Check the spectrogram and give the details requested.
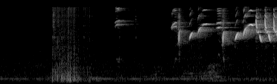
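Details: Wingbeats from a pet European goldfinch are followed by a single sharp note, then a burst of bright twittering song with quick tinkling notes over the final second.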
